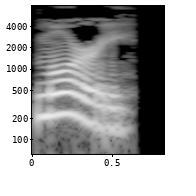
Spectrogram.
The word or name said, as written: morey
